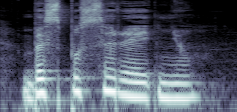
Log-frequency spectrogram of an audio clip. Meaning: directly, immediately (not obliquely, without deviation)
- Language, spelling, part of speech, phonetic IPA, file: Ukrainian, безпосередньо, adverb, [bezpɔseˈrɛdʲnʲɔ], Uk-безпосередньо.ogg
